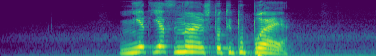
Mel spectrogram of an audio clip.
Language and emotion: Russian, angry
